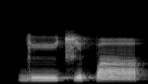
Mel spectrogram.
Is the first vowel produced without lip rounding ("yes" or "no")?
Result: no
